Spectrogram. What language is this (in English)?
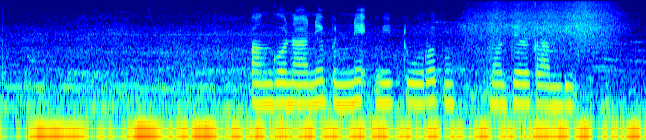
Javanese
